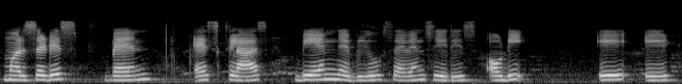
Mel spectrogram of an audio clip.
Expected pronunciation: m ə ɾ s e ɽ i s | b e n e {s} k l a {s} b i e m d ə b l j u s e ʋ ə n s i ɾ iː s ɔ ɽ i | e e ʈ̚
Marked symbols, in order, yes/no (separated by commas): yes, yes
